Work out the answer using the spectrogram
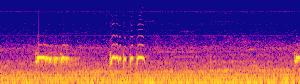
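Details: Zebra dove (local perkutut) song meant to draw wild doves and train captive ones; a trilled cooing phrase, then a stuttering series of soft notes, and another phrase beginning at the end, low background rumble throughout.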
